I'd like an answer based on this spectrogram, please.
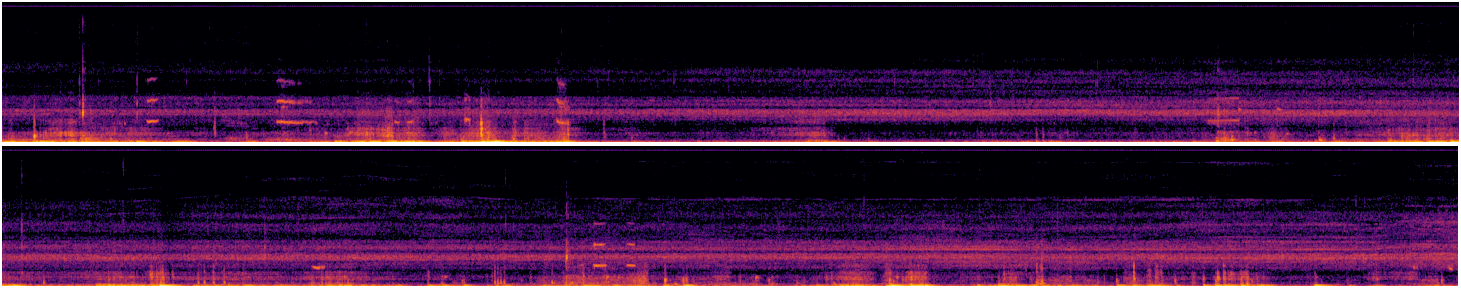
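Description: Muffled underwater water noise heard through a camera's underwater housing: a low rumble that swells and fades in several long surges, with scattered faint clicks.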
